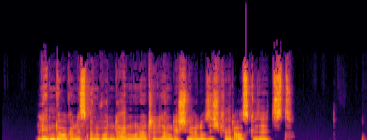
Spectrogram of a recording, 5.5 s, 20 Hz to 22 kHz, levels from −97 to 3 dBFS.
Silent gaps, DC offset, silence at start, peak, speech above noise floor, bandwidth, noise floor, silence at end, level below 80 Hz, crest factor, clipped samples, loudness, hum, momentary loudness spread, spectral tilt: none; under 0.1%; 0.55 s; 0 dBFS; 60 dB; 14 kHz; -76 dBFS; 1.15 s; -50 dBFS; 18 dB; under 0.1%; -16 LUFS; none; 5 LU; -3.5 dB/octave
